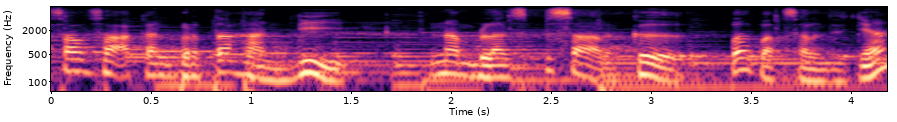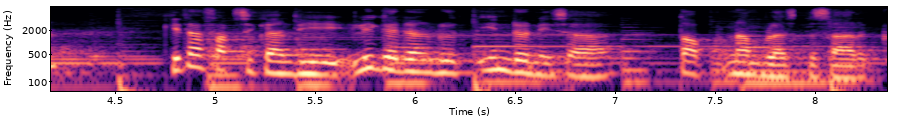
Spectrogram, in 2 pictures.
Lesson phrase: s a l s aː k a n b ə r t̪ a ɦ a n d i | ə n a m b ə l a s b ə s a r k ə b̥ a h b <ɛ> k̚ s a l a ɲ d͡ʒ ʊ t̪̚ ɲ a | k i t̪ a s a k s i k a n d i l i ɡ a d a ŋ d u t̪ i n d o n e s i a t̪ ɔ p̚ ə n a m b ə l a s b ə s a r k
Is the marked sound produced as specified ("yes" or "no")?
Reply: no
